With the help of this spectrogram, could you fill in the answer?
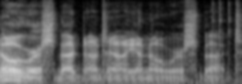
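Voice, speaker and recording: In a raspy, put-on character voice, the speaker moves at a fairly slow pace with ordinary pitch variation. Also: man. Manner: grumpy, complaining.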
